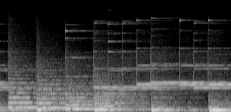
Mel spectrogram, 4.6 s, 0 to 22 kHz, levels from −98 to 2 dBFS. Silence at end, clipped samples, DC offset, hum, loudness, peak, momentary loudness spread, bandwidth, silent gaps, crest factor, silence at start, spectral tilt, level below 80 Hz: 0 s; under 0.1%; under 0.1%; none; -27 LUFS; -12 dBFS; 10 LU; 11 kHz; none; 14 dB; 0 s; -9 dB/octave; -32 dBFS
